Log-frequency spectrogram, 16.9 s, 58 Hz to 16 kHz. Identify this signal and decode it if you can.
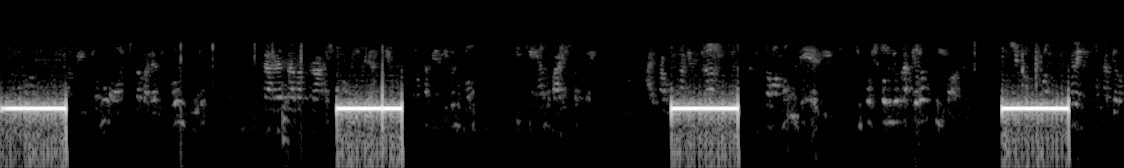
Ringback tone (Europe, 425 Hz), with speech.
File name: out- -2001- - - .68584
